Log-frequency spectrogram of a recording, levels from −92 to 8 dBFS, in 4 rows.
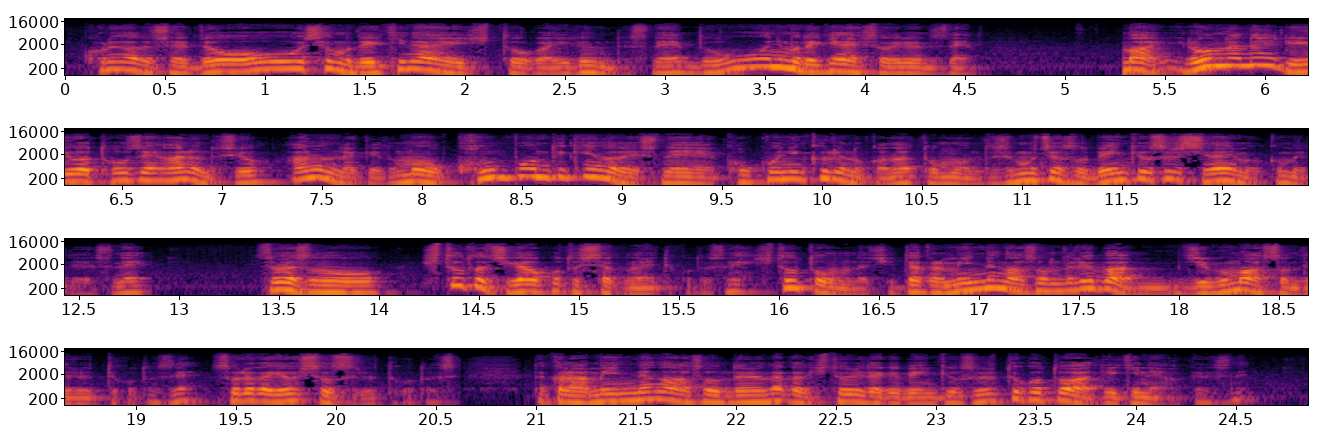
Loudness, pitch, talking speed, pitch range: -26 LUFS, 145 Hz, 510 characters per minute, 125-180 Hz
